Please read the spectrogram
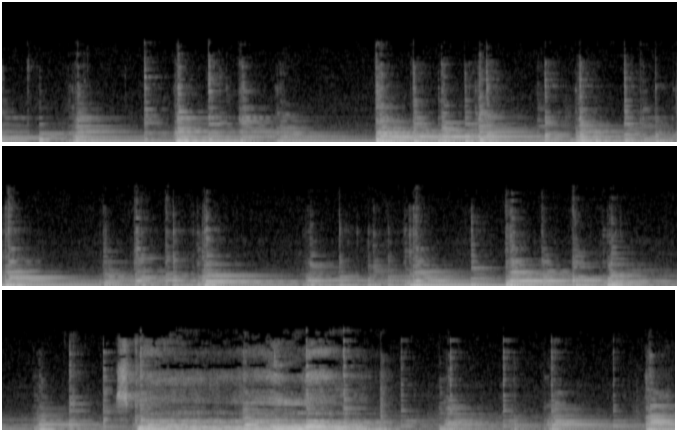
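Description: Ukulele playing a slow chordal introduction, with chords plucked about once a second. About three quarters of the way in, a male voice comes in singing a long, wavering held "Sky" over the chords.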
